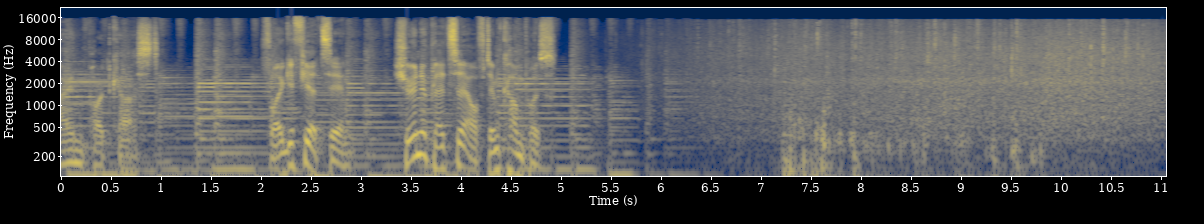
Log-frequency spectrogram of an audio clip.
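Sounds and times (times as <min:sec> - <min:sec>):
speech: 0:00.0 - 0:01.1, 0:02.1 - 0:05.1
steady rain pouring down: 0:05.8 - 0:11.0
gusting wind: 0:06.4 - 0:11.0.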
